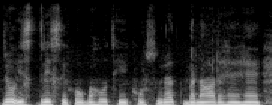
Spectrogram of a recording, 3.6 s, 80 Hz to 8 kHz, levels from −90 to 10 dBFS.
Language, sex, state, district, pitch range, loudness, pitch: Hindi, female, Jharkhand, Ranchi, 155-165 Hz, -14 LUFS, 155 Hz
